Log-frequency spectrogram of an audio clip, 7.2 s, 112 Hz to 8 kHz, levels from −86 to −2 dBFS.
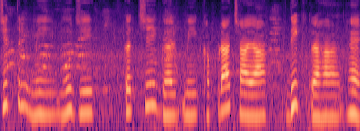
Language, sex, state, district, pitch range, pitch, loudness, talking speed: Hindi, female, Madhya Pradesh, Katni, 190-230 Hz, 195 Hz, -20 LUFS, 90 wpm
